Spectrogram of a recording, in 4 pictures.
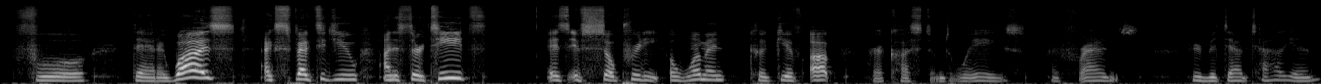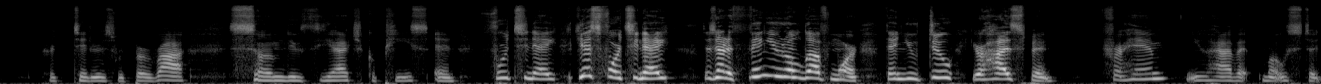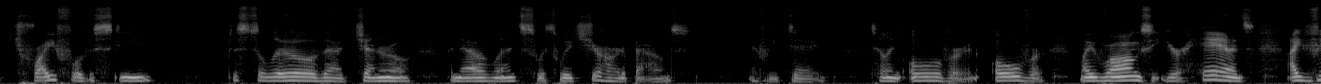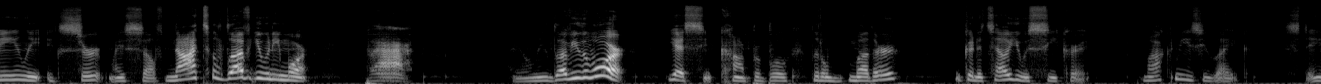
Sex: female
